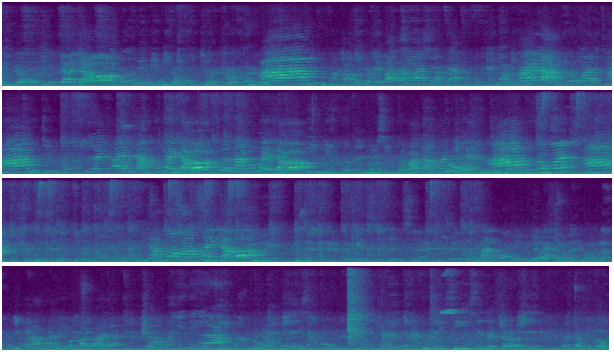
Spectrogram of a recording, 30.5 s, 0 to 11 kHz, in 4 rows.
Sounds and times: Physicians and the public dialogue 0:00.0 - 0:30.4
TV sound 0:00.0 - 0:30.4

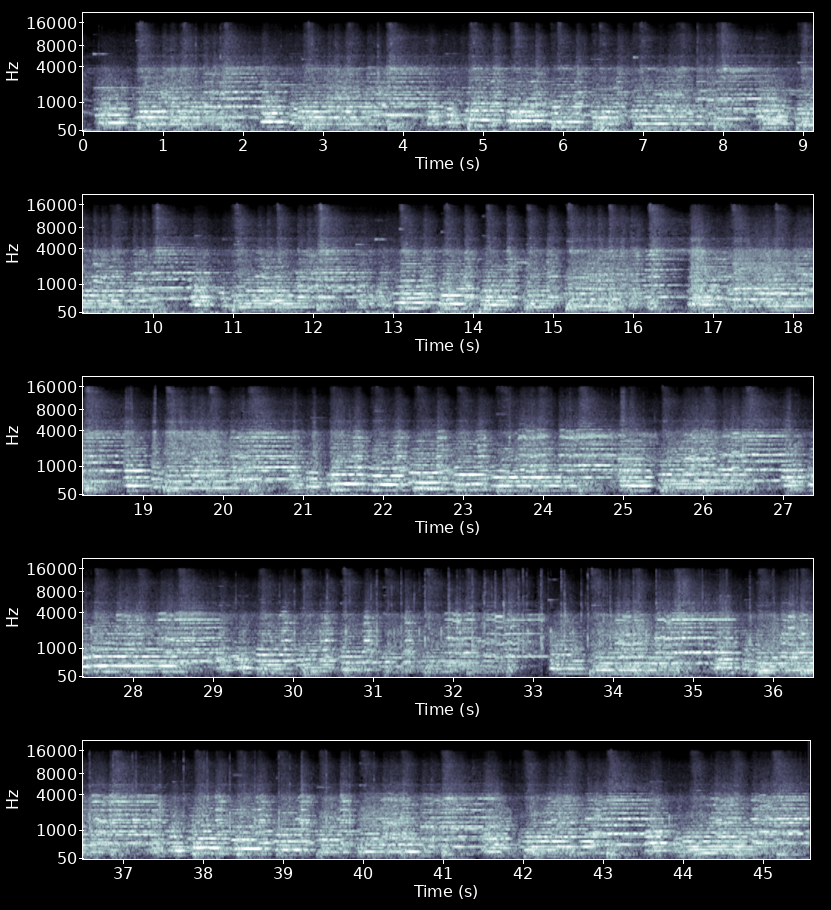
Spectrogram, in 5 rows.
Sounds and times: brass and natural fade 0:00.0 - 0:45.5

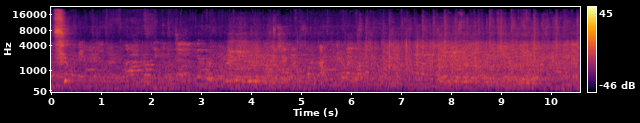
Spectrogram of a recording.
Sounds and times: assistants talking to visitors via small lo-fi speakers 0:00.0 - 0:10.5

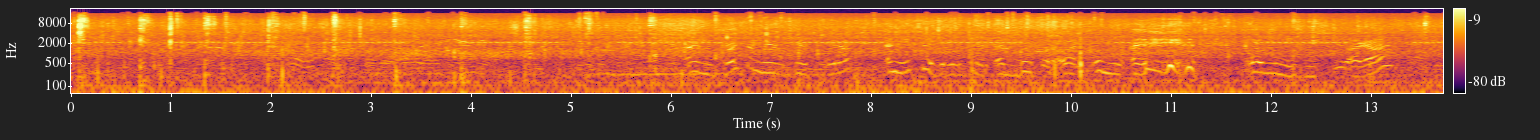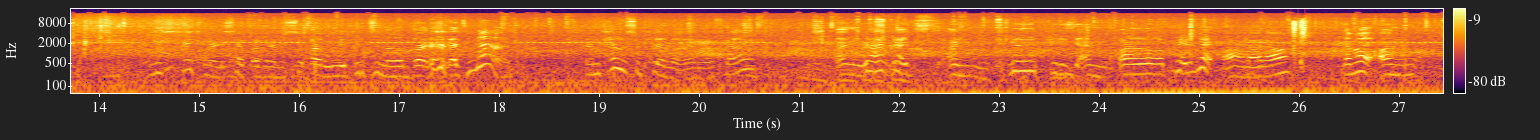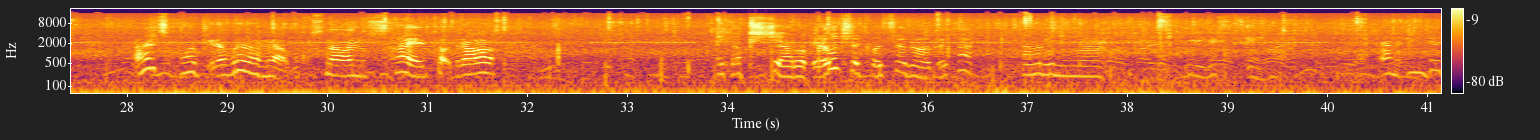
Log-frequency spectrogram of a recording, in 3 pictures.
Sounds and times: bicycle passes 0:00.0 - 0:41.1
crickets chirping 0:00.0 - 0:41.1
warm wind rustles dry leaves 0:00.0 - 0:41.1

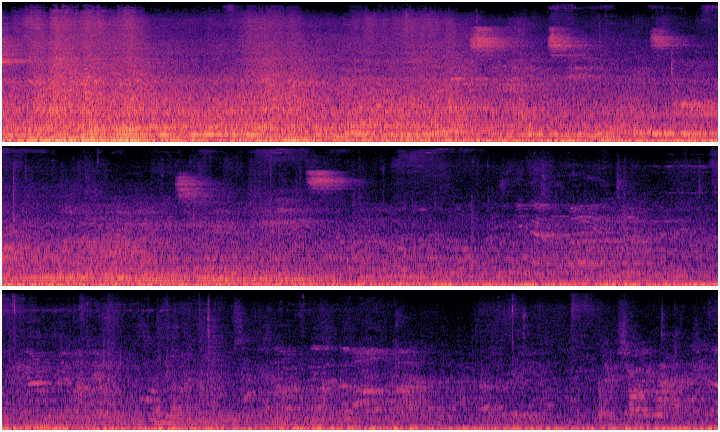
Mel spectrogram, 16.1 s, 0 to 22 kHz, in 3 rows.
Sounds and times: journey on the London Underground 0:00.0 - 0:16.1

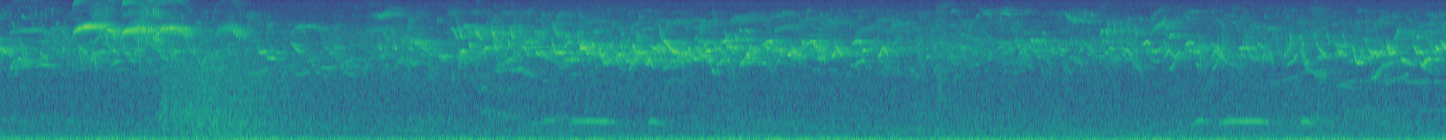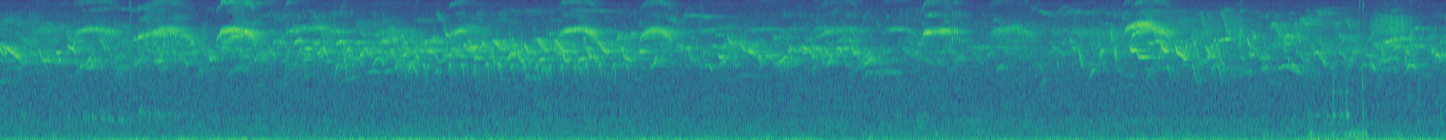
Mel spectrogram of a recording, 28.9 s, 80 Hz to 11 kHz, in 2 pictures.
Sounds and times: bird 0:00.0 - 0:28.9

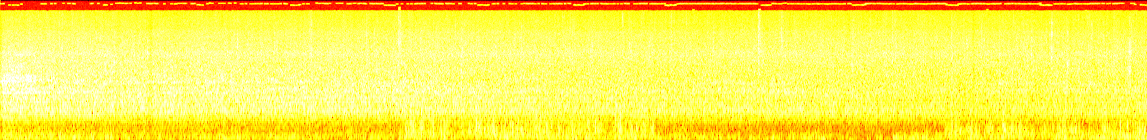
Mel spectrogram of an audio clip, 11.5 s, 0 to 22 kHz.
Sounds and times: Leaf in the Wind 0:00.0 - 0:11.4

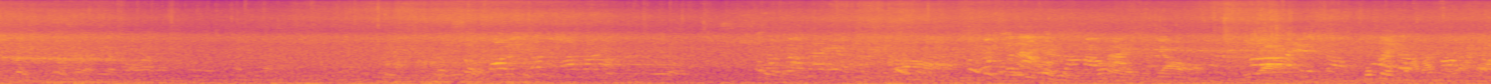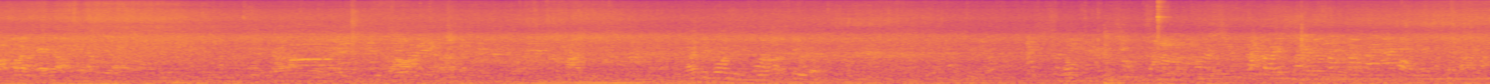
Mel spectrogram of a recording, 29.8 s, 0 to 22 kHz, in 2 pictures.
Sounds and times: Traffic sound 0:00.0 - 0:29.8

